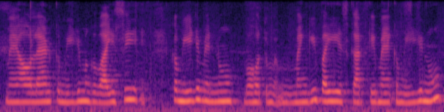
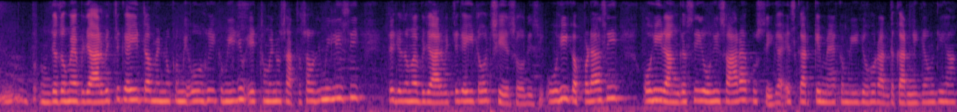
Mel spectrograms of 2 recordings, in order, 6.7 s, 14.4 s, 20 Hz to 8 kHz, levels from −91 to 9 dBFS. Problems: constant background noise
